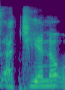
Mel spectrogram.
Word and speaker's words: Atieno: I'll start with Atino. Did I pronounce it correctly? Your first name, last name, and what gives your organization, what gives you hope? All right, my name is Atieno.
